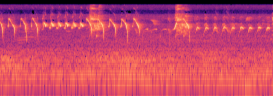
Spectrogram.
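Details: Chirping of a white-headed munia, meant to coax kept birds into song: bright, high chirps falling steeply in pitch, with quick level twitter notes in between, repeated in an even, lively stream.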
